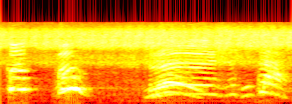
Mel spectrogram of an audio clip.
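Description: A girl's voice: a short spoken phrase, then a longer sing-song phrase with rising and falling pitch, over a steady high-pitched hiss.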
